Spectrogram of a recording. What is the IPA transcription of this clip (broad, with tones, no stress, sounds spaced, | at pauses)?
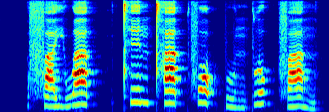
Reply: f a˧ j w a˥˩ t̚ | tʰ e˥˩ n tʰ a˥˩ t̚ f ɔ˥˩ ʔ p u˨˩ n p l o˥˩ k̚ f a˥˩ n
